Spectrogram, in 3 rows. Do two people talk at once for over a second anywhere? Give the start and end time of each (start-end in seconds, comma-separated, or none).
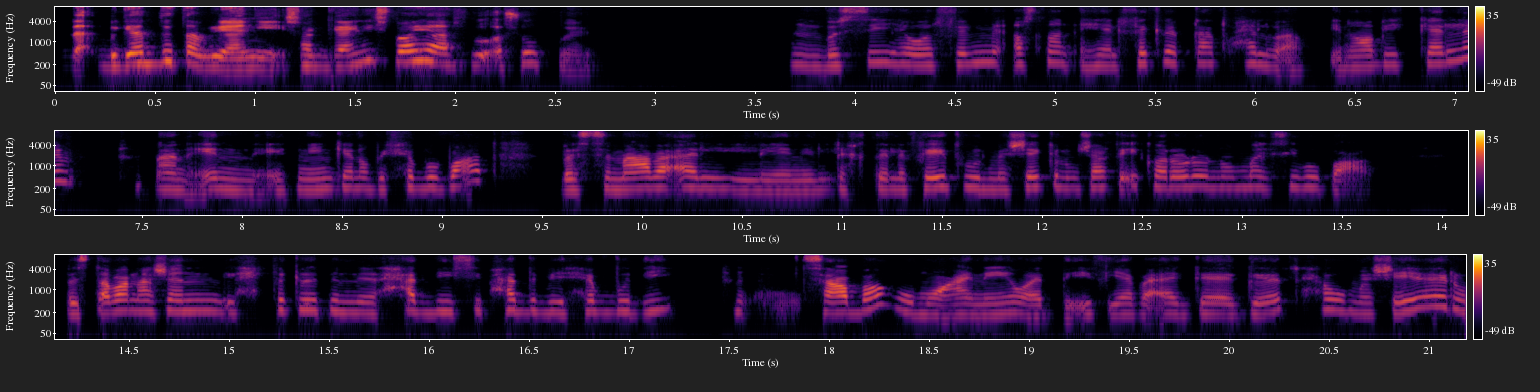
none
